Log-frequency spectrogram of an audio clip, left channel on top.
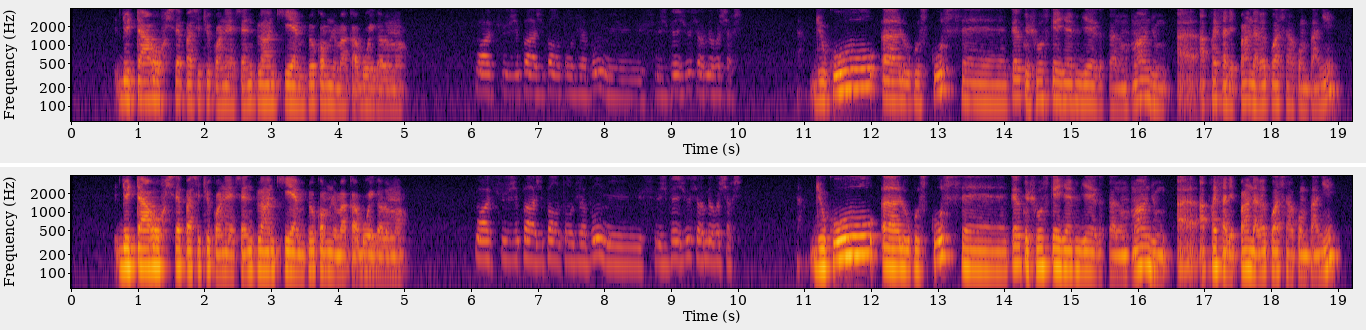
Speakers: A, on the right; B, on the right.
A: de taro. Je sais pas si tu connais, c'est une plante qui est un peu comme le macabo également.
B: Moi, j'ai pas, j'ai pas entendu avant, mais je vais, je vais faire mes recherches.
A: Du coup, euh, le couscous, c'est quelque chose que j'aime bien également. Du- euh, après, ça dépend avec quoi c'est accompagné.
